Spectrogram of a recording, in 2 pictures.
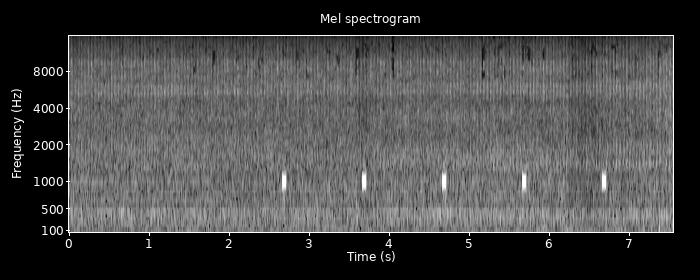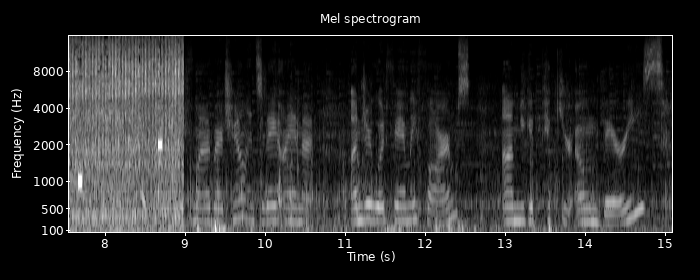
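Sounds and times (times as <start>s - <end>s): mechanical rattling hum: 0.0s - 9.0s
short electronic beeps: 8.6s - 8.8s.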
